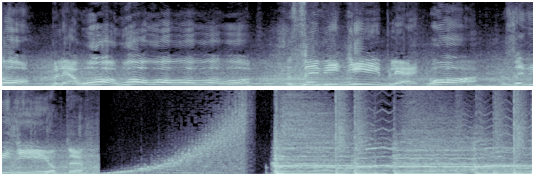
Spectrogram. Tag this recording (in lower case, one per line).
music
speech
